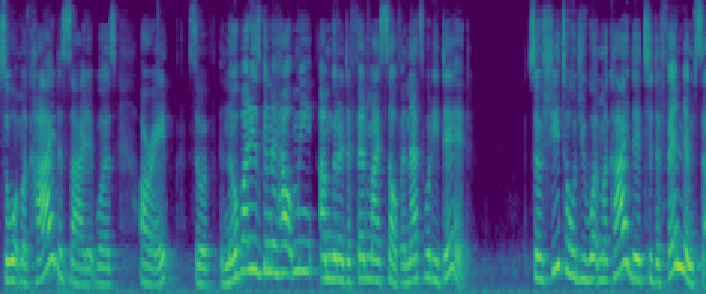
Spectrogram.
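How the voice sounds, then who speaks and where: A woman speaks with lively intonation at a moderate pace. Her pitch is fairly high. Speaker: parent at school meeting. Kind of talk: heated argument. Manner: loud.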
